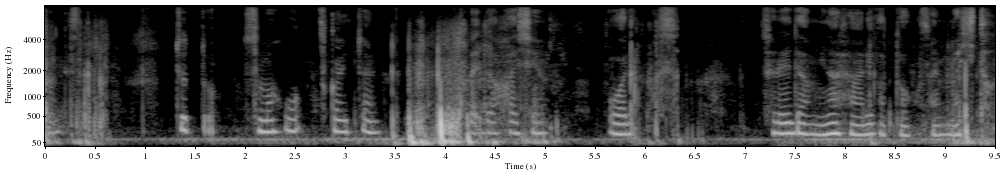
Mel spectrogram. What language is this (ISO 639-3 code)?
jpn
